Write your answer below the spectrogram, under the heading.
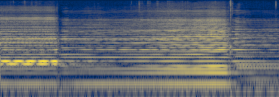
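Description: Schwyzerörgeli, a Swiss diatonic button accordion, playing slow sustained chords. A chord pulses about four times a second, changes about a second in to a held chord that swells, and shifts to a softer chord near the end.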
